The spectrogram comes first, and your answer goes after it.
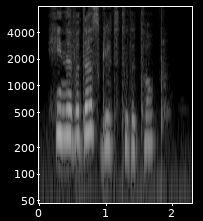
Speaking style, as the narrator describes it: Ingerlee said anxiously

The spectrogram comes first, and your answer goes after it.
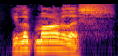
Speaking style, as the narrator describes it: I sigh

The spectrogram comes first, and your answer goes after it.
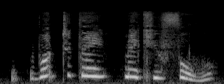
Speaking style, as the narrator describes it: Vivian asked rather desperately

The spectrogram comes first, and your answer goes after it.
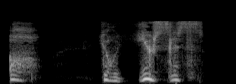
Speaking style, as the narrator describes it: Charmaine snarled back

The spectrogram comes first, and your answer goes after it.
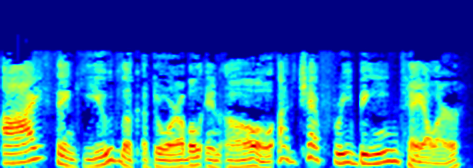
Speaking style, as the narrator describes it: I whine in a high, faggy voice

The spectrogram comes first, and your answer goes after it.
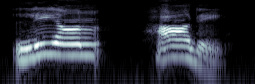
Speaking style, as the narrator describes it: he said loudly

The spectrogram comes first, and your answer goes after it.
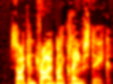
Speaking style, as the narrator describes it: Arnie muttered

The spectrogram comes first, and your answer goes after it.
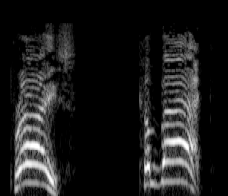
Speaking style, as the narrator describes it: I yell

